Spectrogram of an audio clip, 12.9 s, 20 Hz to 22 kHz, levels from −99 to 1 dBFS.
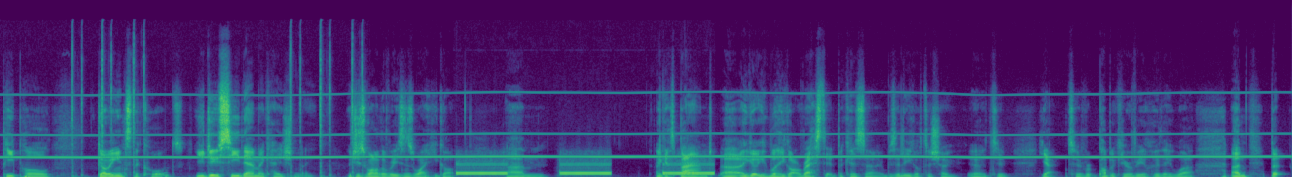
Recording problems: high-pitched whine; loud; throughout; 2.5 kHz, 6 dB below the speech
keyboard typing; noticeable; from 0.5 to 3.5 s; peak 8 dB below the speech
phone ringing; loud; from 4.5 to 7 s; peak 2 dB above the speech

